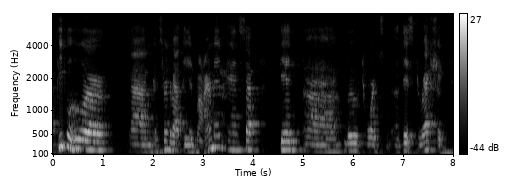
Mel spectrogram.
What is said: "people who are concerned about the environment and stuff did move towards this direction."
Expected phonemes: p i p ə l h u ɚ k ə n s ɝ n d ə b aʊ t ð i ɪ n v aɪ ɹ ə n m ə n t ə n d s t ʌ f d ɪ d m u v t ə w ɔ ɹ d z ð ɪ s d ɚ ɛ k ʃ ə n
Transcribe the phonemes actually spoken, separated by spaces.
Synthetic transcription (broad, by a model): p i p l h u ɚ k ə n s ɝ n d ə b aʊ t ð i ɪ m v aɪ ɹ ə n m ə n t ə n s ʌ p d ɪ d m u v t ə w ɔ ɹ d z ð ɪ s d ɚ ɛ k ʃ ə n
